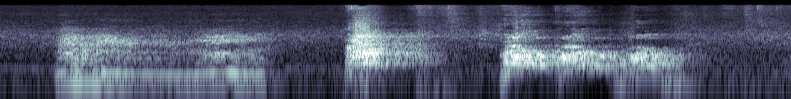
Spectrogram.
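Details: Two pet dogs, a one-year-old beagle-labrador mix and a four-year-old American bully, during playful zoomies: a drawn-out whiny grumble, then two sharp loud barks close together.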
